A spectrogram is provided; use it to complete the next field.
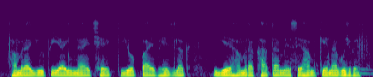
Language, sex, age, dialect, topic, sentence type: Maithili, male, 18-24, Eastern / Thethi, banking, question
